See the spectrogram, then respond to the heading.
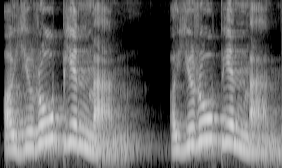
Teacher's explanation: Here, we are using a European man, though the word begins with two vowel letters, E and U. Why are we using A? Because the word begins with the sound of you.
